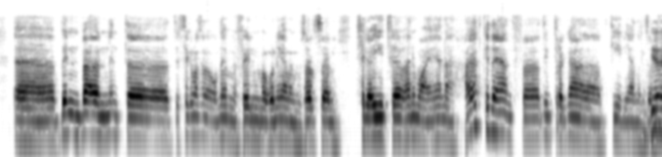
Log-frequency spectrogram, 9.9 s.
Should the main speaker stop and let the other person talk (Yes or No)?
Yes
